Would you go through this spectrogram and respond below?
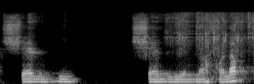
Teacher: ditipiskan dengan cara melebarkan mulut dan lidah belakang itu ke bawah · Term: huruf ra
